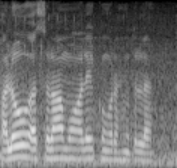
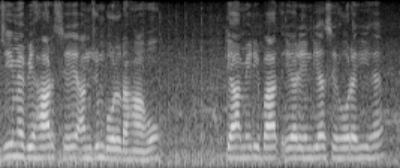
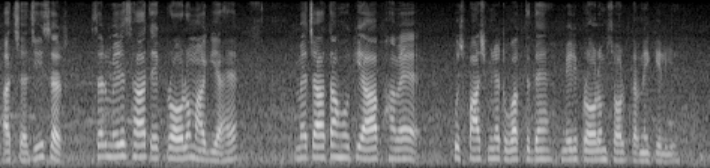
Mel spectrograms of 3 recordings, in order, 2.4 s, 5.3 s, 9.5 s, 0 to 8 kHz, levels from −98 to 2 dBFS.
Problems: constant background noise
